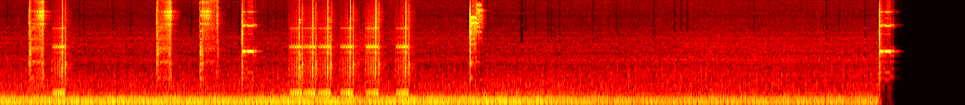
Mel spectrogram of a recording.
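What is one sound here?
Short electronic menu clicks and blips sound repeatedly.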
